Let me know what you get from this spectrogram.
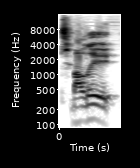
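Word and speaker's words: balut: pull one up um how you spell it b l l u t I think bot ballute sorry I said I was saying bullet sorry oh here we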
